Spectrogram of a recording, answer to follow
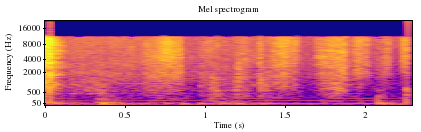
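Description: A deck of tarot cards being shuffled by hand: cards sliding and rubbing against one another in a few soft strokes.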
